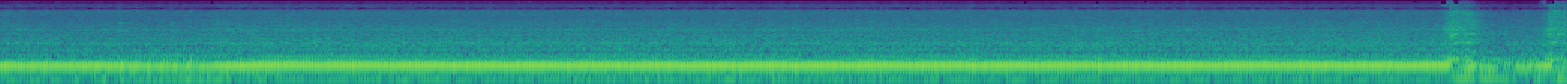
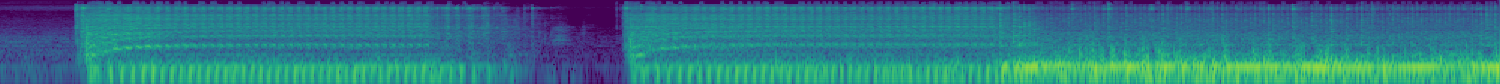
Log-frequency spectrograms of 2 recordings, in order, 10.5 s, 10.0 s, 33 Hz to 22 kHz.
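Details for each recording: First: 1957 Hercules flathead four-cylinder engine with magneto, just revived, oil topped up after being a quart low, antifreeze circulating, warm but not hot after over 20 minutes; steady even low hum, no knocks or stumbles; normal idle. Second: 1957 Hercules Power flathead four-cylinder with magneto: catches, runs evenly, then fades and dies, rougher after restart; owner thinks carburetor flooded a little, then finds it out of gas; stalling from fuel starvation.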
